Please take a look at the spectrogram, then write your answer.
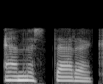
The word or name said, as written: anesthetic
